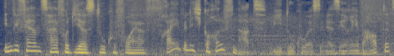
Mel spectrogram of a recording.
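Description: A man hosting a podcast, giving explanatory, semi-scripted commentary with clear emphasis. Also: mid-range voice, big pitch swings, moderate pace, warm tone, faint music behind. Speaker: podcast host.

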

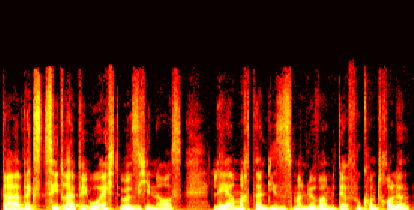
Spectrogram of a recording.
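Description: A man's voice: medium pitch, normal speed, warm tone, dry recording, studio quality. A man hosting a podcast, giving his opinions analytically in a conversational review discussion. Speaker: podcast host.

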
